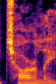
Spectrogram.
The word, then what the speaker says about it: Charlie: one to call me Charlie instead of Charlotte giving it a soft French lilt Charlie emphasis on both syllables it was Rose of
